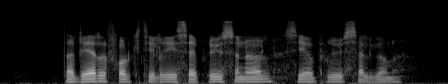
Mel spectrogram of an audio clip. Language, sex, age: Norwegian, male, 24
